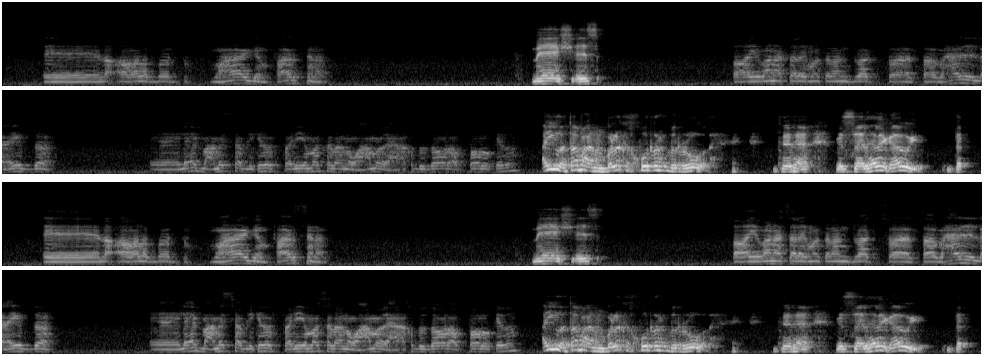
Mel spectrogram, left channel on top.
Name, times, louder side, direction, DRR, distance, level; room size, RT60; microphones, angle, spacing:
voice 1, 0.4-3.3 7.3-10.3 11.3-15.0, right 4 dB, 55° right, 0.8 m, -32 dB
voice 2, 5.3-6.0 15.2-17.0 17.5-19.4, left 3 dB, 30° left, 0.5 m, -16 dB
8.0 x 6.8 x 2.4 m
head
